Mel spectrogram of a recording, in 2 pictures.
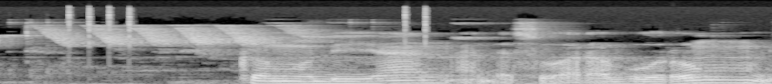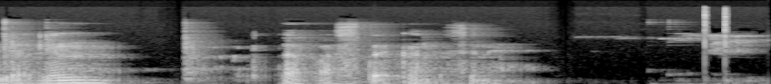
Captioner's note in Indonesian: ada suara burung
